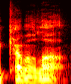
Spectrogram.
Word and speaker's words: Kabbalah: Kabbalah, please. It's supposed to be Kabbalah. Kabbalah. That's right. We're not even pronouncing it right.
